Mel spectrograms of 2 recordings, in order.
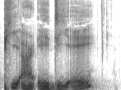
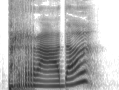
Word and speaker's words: Prada: What about the other one that's spelled P R A D A? – Prada.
